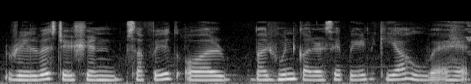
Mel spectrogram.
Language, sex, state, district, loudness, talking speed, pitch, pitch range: Hindi, female, Jharkhand, Palamu, -16 LUFS, 140 wpm, 215 Hz, 205-225 Hz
